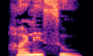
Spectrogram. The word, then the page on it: ಹೊಳೆಸು: hoḷesu; Kannada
